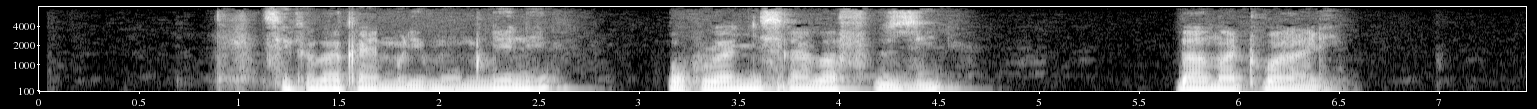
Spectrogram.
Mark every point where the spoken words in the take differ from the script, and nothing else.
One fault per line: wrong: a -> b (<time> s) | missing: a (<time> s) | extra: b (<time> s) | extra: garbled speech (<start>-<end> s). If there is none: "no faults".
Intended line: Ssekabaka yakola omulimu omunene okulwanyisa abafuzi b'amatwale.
missing: yakola (1.6 s)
